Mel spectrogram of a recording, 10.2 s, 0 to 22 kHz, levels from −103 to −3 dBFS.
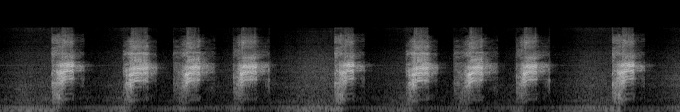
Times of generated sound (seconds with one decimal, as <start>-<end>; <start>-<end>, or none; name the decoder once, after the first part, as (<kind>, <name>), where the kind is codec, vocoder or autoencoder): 2.1-2.7 (vocoder, Vocos); 3.7-5.2

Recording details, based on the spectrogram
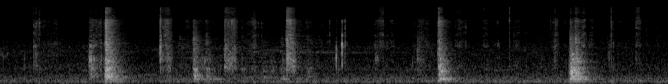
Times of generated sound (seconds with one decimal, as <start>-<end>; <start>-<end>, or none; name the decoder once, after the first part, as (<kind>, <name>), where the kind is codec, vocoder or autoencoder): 0.9-2.1 (vocoder, Vocos)

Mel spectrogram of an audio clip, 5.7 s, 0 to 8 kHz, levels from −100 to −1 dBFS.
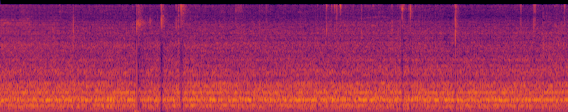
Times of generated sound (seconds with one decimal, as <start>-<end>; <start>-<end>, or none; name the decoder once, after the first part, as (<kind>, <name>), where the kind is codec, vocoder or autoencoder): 0.0-0.6 (vocoder, Vocos)

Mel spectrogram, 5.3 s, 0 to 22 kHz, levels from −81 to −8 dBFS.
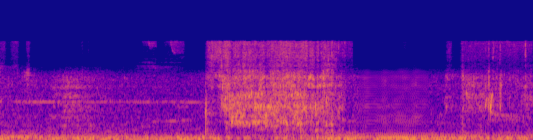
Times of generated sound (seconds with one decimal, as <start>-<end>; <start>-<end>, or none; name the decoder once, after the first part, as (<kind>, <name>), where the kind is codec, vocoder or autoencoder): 3.6-4.3 (vocoder, Vocos)

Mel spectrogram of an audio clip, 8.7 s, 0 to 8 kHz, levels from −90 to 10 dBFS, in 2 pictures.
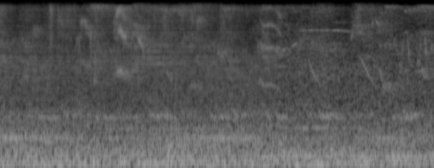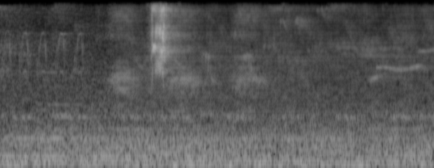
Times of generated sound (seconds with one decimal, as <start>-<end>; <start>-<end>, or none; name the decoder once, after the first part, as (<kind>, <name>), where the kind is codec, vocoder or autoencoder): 0.0-2.8 (vocoder, Vocos); 5.5-8.7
